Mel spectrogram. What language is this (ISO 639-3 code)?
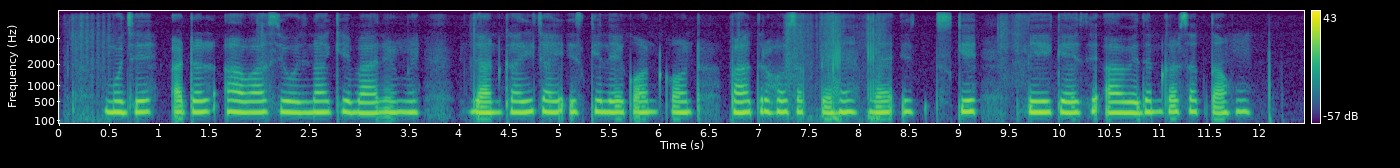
hin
